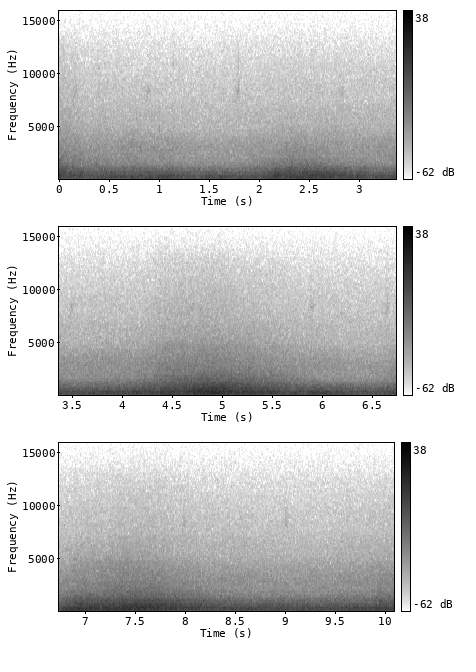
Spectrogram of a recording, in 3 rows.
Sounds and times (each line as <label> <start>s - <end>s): Waves rolling onto beach 0.0s - 10.0s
